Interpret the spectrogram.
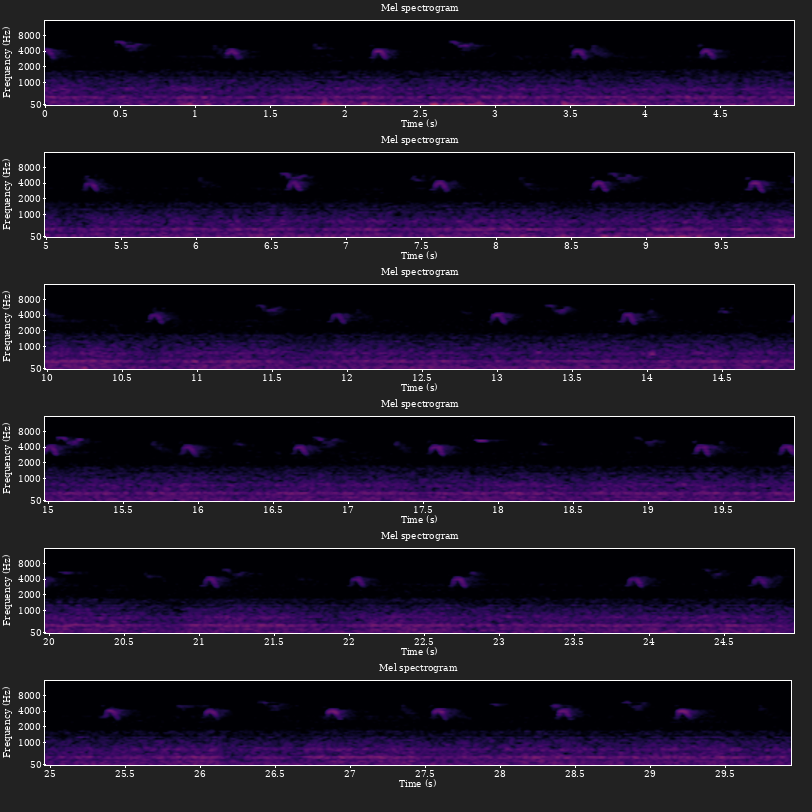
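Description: Faint, steady series of short high chirps from a small bird calling over and over, about two a second, over a low background hum.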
